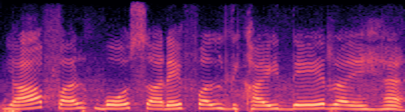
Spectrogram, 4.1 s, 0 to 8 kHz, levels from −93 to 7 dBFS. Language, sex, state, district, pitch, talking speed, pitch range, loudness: Hindi, female, Haryana, Charkhi Dadri, 270 Hz, 135 wpm, 255-285 Hz, -11 LUFS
